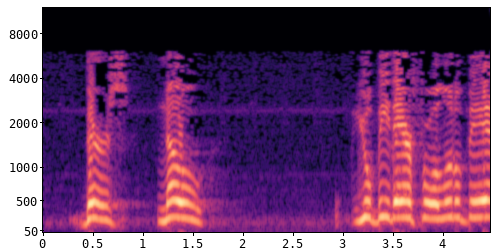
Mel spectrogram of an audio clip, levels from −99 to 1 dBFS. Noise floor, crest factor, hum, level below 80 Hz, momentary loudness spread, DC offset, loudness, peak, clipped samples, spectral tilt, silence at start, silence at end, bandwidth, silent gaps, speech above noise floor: -55 dBFS; 14 dB; none; -58 dBFS; 16 LU; under 0.1%; -13 LUFS; 0 dBFS; under 0.1%; -6.5 dB/octave; 0.4 s; 0 s; 6.4 kHz; none; 43 dB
